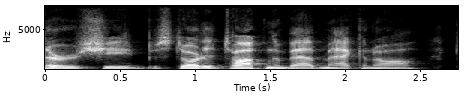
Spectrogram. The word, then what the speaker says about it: Mackinac: You headed up to Mackinac Island, which I try to call Mackinac Island all the time because of the way it's spelled.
